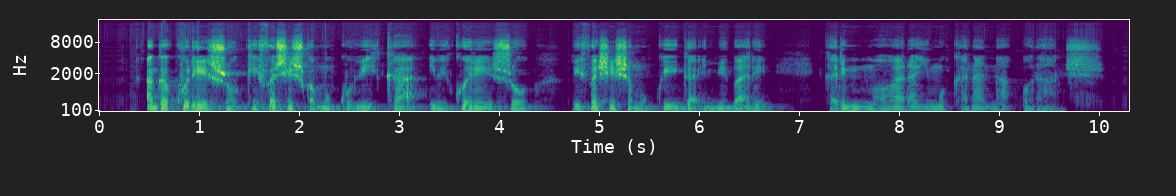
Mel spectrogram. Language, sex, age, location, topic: Kinyarwanda, male, 18-24, Nyagatare, education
